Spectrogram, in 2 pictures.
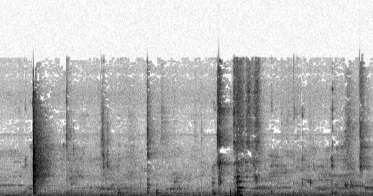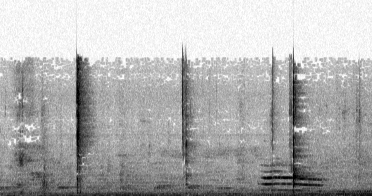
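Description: Mouth sounds of someone eating small black berries picked off the stem: scattered wet clicks and lip smacks, a few of them sharp. Near the end a cat meows once, briefly.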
